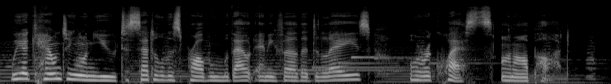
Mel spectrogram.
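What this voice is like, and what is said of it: Put-on British accent. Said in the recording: “I don't know why you're doing a British accent... I'm just so used to doing a British accent for everything”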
